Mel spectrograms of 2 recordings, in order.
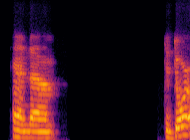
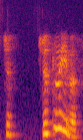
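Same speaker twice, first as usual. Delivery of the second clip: nervous father. Acted. GM voices nervous father behind door.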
